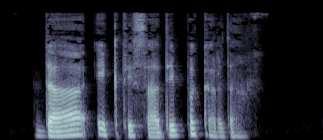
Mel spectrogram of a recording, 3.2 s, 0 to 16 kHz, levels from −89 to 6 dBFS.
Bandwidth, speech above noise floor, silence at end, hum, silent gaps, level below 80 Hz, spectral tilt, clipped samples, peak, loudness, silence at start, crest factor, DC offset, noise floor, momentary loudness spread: 11.5 kHz; 65 dB; 0.8 s; none; none; -60 dBFS; -5.5 dB/octave; under 0.1%; -2 dBFS; -20 LUFS; 0.35 s; 20 dB; under 0.1%; -85 dBFS; 14 LU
